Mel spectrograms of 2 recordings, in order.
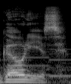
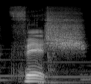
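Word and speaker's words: ghoti: fish because it's like gh in tough sounds like an f o in women sounds like an eye and ti in like the word motion sounds like shh so it's a fish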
